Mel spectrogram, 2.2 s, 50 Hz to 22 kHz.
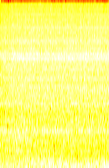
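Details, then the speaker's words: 1967 Plymouth Valiant slant six just started after sitting a long time, cylinders full of PB Blaster: steady low even idle rumble, no knocks or misses; smokes and makes water, alternator noise noted. "Well, there you go. That is one running slant 6."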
